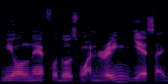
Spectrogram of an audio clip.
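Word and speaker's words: Mjölnir: You see the evolution of the Thor's hammer headlight right here, which is pronounced Mjolnir for those wondering.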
